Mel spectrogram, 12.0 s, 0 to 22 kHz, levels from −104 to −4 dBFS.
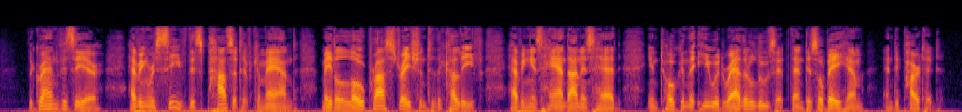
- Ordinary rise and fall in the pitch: Yes, average, 4.6 semitones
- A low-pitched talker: Yes, low, 110 Hz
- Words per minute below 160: No, average, 170 wpm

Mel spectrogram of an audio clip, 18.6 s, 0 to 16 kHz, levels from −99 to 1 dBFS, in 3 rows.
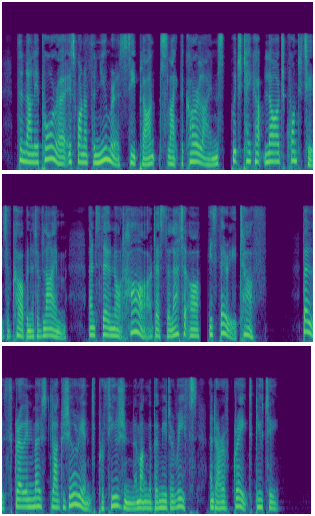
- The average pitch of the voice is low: No, medium, 155 Hz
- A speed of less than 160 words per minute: Yes, average, 150 wpm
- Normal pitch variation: Yes, average, 4.9 semitones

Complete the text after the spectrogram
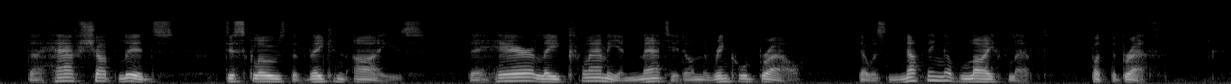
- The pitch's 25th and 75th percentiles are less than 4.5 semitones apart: No, average, 4.8 semitones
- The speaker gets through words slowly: Yes, slow, 130 wpm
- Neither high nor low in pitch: No, low, 130 Hz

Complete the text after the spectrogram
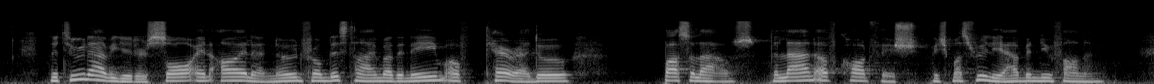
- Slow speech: No, average, 145 wpm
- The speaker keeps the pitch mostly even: No, average, 3.4 semitones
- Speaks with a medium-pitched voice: Yes, medium, 155 Hz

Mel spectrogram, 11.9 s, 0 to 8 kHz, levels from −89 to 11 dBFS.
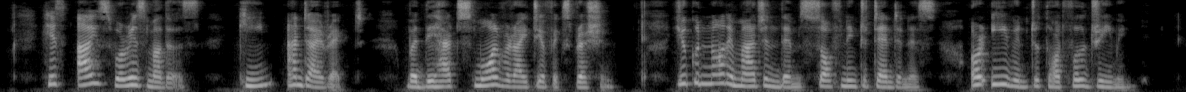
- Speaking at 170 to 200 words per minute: No, average, 140 wpm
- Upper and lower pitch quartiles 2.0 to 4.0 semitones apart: No, wide, 5.5 semitones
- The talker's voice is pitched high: Yes, high, 200 Hz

